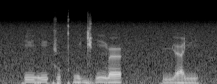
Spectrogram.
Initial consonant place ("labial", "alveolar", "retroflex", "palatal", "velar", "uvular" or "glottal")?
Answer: palatal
